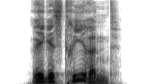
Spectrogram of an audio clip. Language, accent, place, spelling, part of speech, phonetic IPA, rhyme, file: German, Germany, Berlin, registrierend, verb, [ʁeɡɪsˈtʁiːʁənt], -iːʁənt, De-registrierend.ogg
- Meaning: present participle of registrieren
